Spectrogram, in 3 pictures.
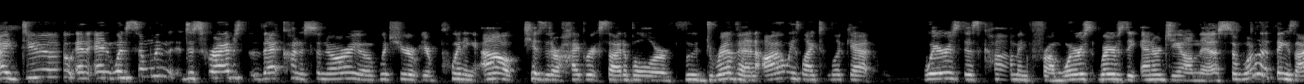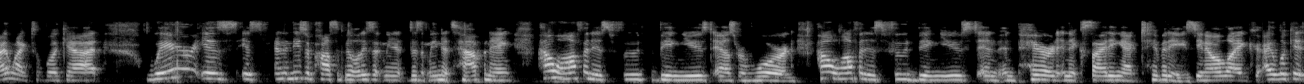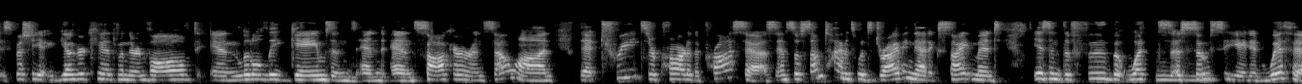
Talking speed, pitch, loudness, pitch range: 205 wpm, 225 Hz, -19 LUFS, 200-255 Hz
